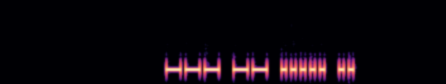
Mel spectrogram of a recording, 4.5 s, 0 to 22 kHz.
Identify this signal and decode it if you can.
Morse code, heard as a keyed tone, about 25 wpm, 700 Hz. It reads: OM5I
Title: DXCC-100 Call Signs - 4 Characters - 25wpm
